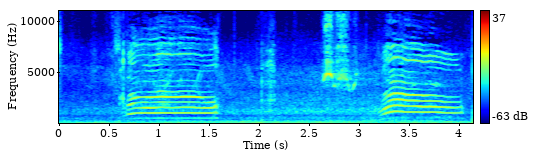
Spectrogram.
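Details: Hungry homeless street cats in Morocco. Two long, steady meows, the first flat and drawn out, the second rising at the start before levelling off, with a faint brief squeak between them and soft low background hum.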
